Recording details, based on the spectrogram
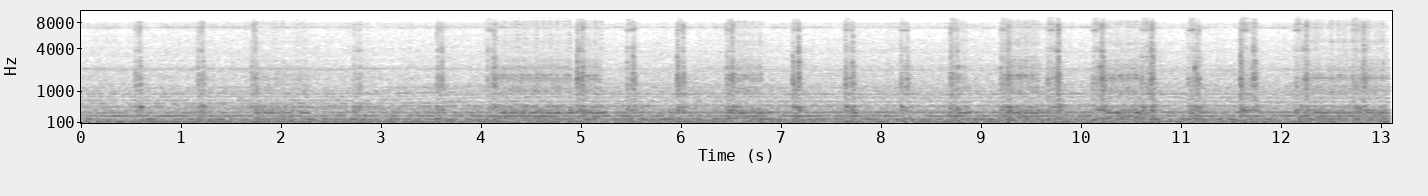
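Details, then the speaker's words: Junk-store vintage printer powered up showing alarm, test button doing nothing; faint irregular ticking and clicking over low motor hum plus earlier high-pitched whine; owner suspects jammed motor; mechanical grinding and ticking. "Oh, I think that's this. I think the motor's jammed."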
